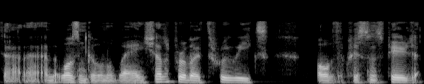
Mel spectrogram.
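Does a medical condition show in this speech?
No.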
